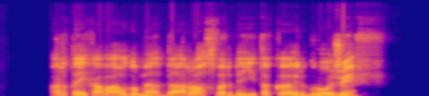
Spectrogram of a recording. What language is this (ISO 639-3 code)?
lit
